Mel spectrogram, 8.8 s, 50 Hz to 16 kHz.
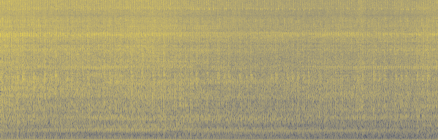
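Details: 2011 VW Passat B7 2.0 TDI CFFB 140 PS, DSG automatic, 277,000 km; diesel idle with even dull rattle about three per second from gearbox end; dual-mass flywheel suspected, not confirmed.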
